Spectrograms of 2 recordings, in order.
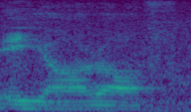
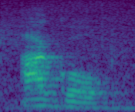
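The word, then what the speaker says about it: hago: do or I do a go a so it isn't AO it's ago so the C becomes a g now you'll find that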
